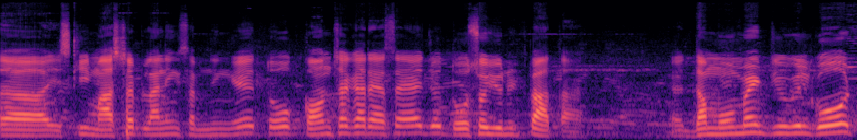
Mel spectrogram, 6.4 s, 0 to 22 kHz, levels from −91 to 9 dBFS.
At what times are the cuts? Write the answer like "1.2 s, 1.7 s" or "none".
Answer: none

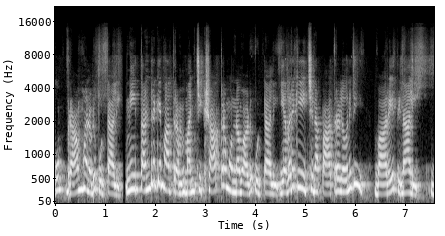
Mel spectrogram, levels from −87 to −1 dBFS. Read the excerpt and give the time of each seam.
none

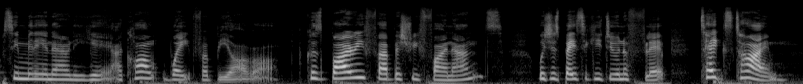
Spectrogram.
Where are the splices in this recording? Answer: 1.1 s, 2.9 s, 6.7 s

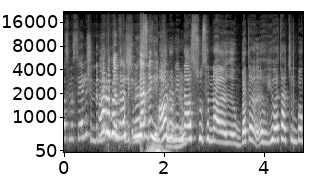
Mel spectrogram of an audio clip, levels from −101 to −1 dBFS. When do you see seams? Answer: 1.9 s

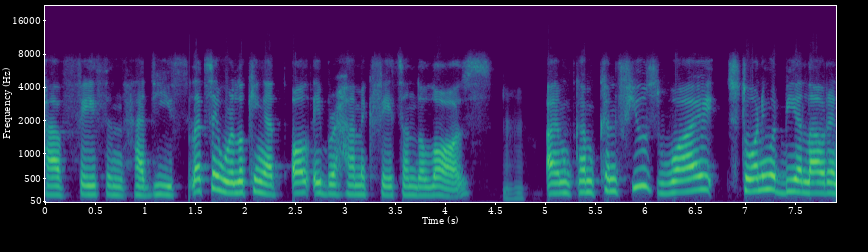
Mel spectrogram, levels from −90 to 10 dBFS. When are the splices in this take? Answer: 1.5 s

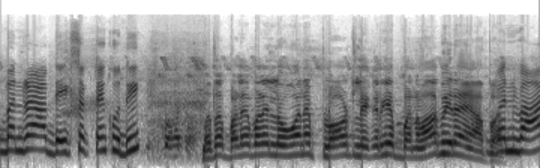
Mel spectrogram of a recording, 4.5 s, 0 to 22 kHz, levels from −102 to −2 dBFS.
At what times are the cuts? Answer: none

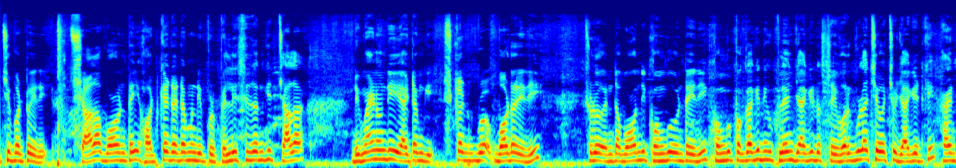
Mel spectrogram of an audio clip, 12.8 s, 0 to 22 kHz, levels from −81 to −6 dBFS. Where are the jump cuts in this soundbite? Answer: none

